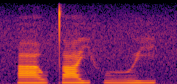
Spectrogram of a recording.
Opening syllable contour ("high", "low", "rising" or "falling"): low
